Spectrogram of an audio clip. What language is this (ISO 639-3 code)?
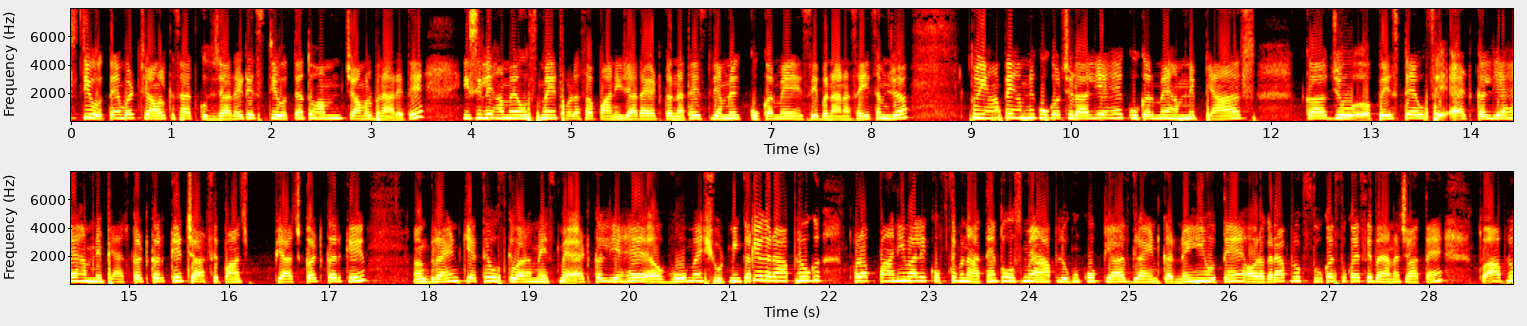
hin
